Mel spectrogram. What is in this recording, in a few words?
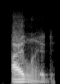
"eyelid", American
